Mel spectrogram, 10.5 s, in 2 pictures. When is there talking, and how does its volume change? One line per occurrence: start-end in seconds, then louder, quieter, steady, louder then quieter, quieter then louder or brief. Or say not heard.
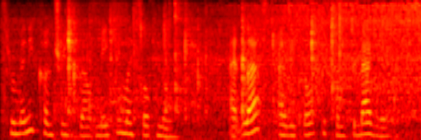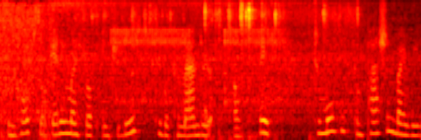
0.0-10.4 steady.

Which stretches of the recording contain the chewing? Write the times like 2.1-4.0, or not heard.
not heard.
